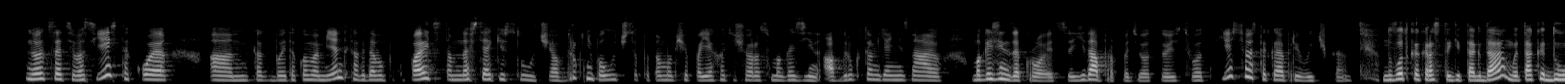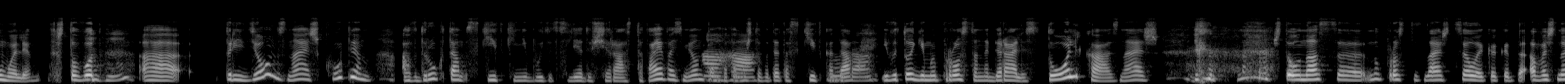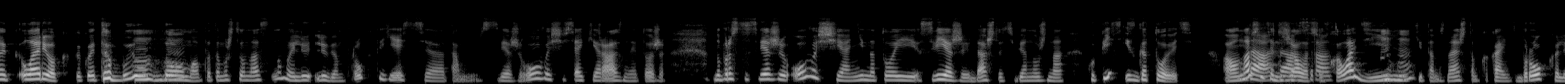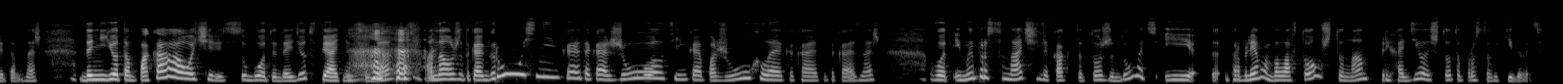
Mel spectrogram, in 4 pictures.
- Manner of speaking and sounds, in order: stressed: "столько"; chuckle; laugh; chuckle; laugh
- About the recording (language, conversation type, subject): Russian, podcast, Как уменьшить пищевые отходы в семье?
